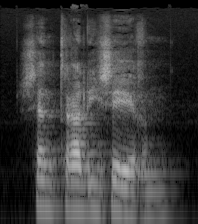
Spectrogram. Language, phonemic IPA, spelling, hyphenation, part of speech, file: Dutch, /ˌsɛn.traː.liˈzeː.rə(n)/, centraliseren, cen‧tra‧li‧se‧ren, verb, Nl-centraliseren.ogg
- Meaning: to centralize (US), to centralise (Commonwealth)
